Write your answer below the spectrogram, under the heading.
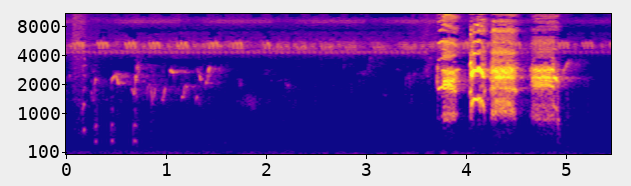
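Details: A red junglefowl in Aceh, Indonesia lets out one harsh crow of four clipped, rasping syllables near the end. Before it come scattered small chirping bird notes, with a constant shrill insect drone throughout.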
